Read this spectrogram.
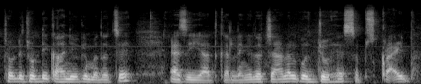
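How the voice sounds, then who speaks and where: A man's voice: medium pitch, fairly even intonation, brisk, warm tone, a little hiss or hum, rough recording. A man explaining a memory trick as an educator, casual and story-driven, mixing in English terms.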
